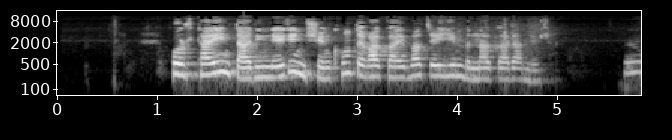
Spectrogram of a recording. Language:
Armenian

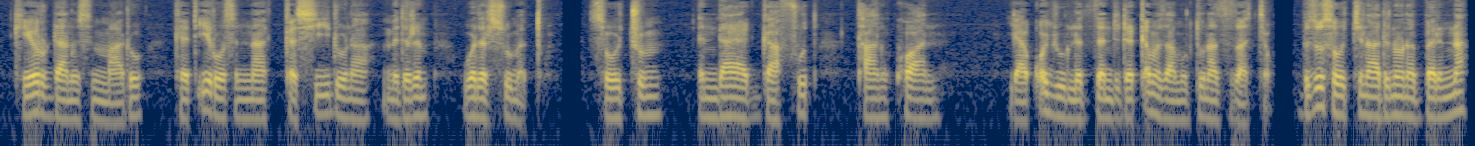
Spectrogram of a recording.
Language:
Amharic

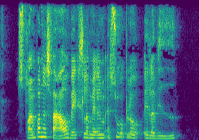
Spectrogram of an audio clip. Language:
Danish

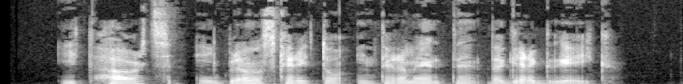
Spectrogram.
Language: Italian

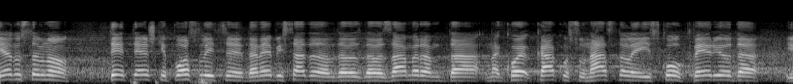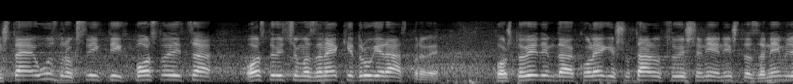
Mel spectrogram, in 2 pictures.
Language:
Serbian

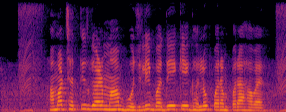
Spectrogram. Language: Chhattisgarhi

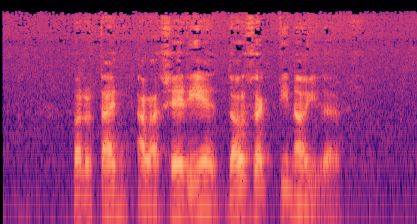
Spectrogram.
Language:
Catalan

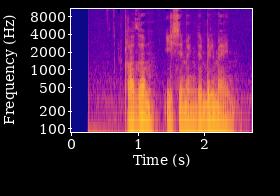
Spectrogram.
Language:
Bashkir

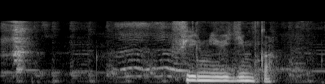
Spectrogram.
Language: Russian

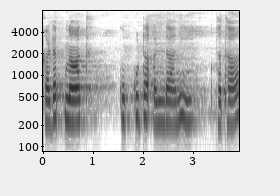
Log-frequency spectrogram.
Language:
Sanskrit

